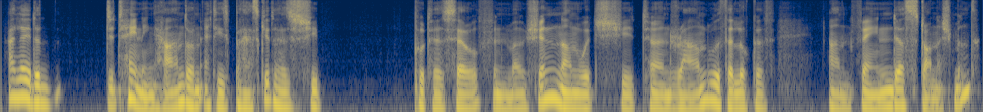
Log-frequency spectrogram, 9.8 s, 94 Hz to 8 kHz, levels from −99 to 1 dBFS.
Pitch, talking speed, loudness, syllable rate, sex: 110 Hz, 155 wpm, -19 LUFS, 4.8 syllables/s, male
